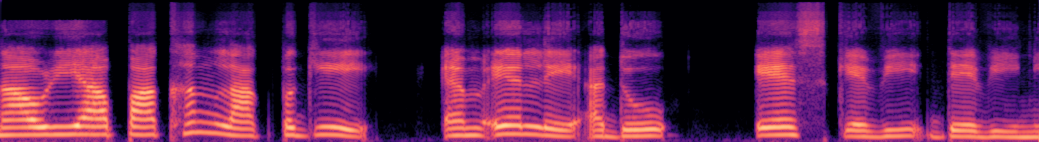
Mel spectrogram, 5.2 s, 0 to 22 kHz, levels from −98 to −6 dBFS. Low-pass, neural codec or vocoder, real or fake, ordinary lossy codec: 19.8 kHz; autoencoder, 48 kHz, 32 numbers a frame, DAC-VAE, trained on Japanese speech; fake; Opus, 16 kbps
